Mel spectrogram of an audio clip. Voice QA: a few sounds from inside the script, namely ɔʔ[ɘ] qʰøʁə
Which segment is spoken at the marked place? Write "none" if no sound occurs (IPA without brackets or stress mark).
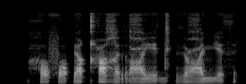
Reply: ɘ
